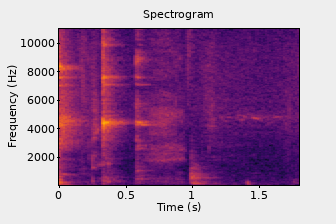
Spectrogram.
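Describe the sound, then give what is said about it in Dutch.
Glasses clink together in a toast in Amsterdam: a bright, ringing clink followed by a few softer knocks and taps spread over a couple of seconds, fairly quiet, with no talking. “Proost. Cheers.”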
